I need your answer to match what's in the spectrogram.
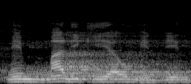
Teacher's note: Di dalam qiraat sab'ah bisa dibaca di dalam Fatihah itu ma dibaca pendek.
